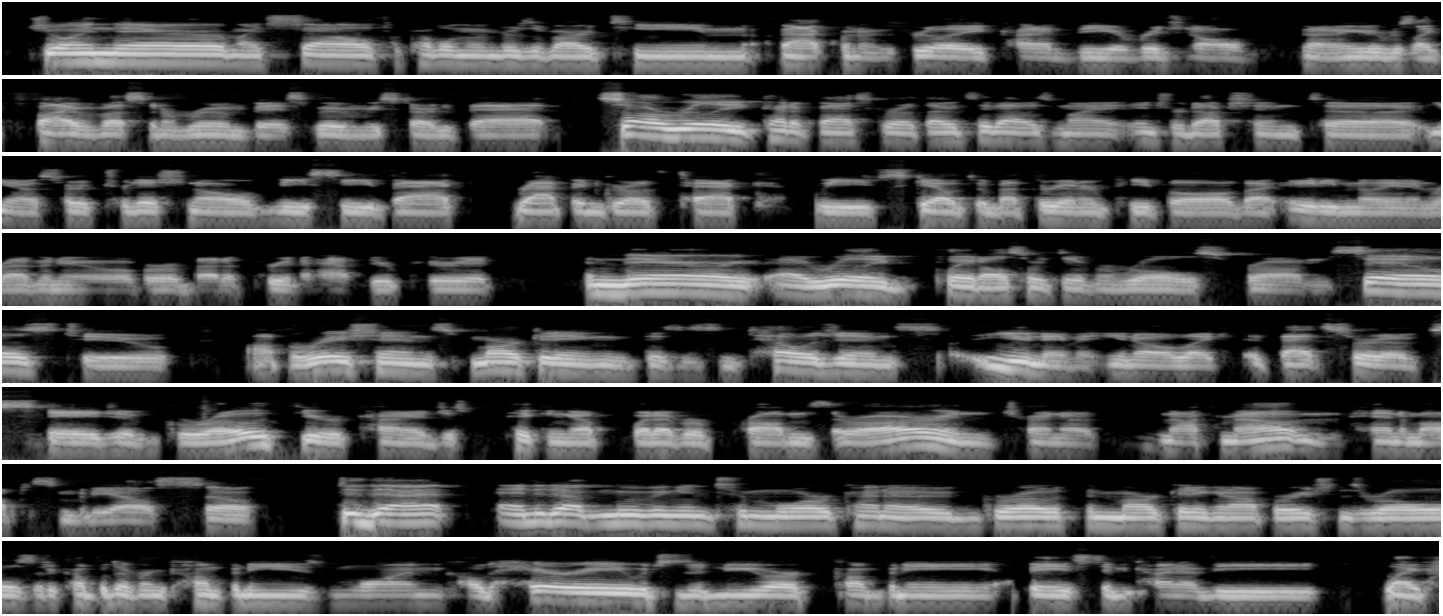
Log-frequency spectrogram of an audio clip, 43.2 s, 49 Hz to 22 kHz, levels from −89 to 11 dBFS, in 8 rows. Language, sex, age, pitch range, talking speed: English, male, 20-39, 105-130 Hz, 235 wpm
